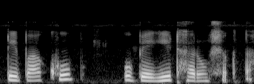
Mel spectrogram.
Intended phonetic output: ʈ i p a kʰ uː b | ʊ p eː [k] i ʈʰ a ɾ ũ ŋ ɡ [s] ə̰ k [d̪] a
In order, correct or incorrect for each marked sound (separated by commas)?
incorrect, incorrect, incorrect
